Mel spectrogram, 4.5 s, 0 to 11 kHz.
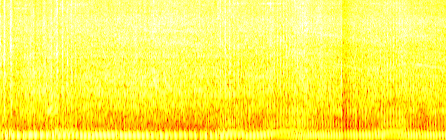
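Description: A tuned 25 hp ride-on lawn mower races at full throttle, its engine giving a loud, continuous buzzing roar with rapid pulsing and a rattly edge, the pitch shifting upward partway through as it revs.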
